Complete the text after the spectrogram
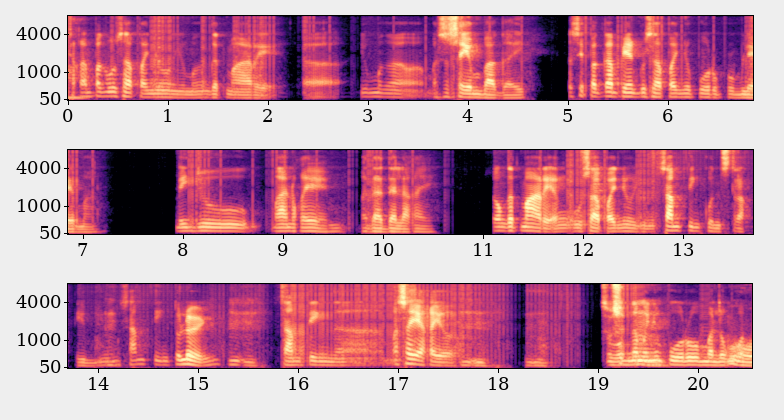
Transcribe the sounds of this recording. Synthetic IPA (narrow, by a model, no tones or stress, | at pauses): t͡ʃɐkaʔɐŋpɐɡuʔːsaːpɐnɲo̞jʊŋmɐŋaŋɡɐt̪̚mɐʔaːɾɛ̰ | ɐ̰ | jʊŋmɐŋa̰mɐs̬ɐsɐjambaːɡɐj | kɐsɛpɐɡ̚kɐɐŋpɪnɐɡʔʊsaːpɐnjʊŋpuːɾopɾoblɛːmɐ | mɛd͡ʒomɐʔɐno̞kɐjamɐd̪aːd̪ɐlakɐ | soʔɐŋɡɐt̪̚mɐʔaːɾɛʔɐŋʔusaːpɐnɲo̞jʊŋsamt̪ɪŋkonst̪ɾak̚t̪ɪbjʊŋsamt̪ɪŋt̪ʊlɛɹnsamt̪ɪŋnɐ̰mɐsɐjakɐjo̞ | owɐɡ̚nɐmanjʊŋpuːɾomɐlʊŋko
